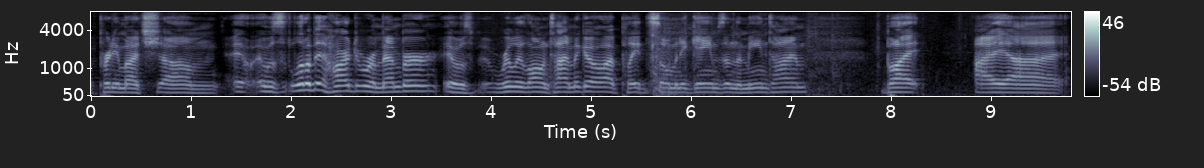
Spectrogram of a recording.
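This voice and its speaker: A man's voice: on the high side, clean tone. A man hosting a gaming channel, chatting casually to viewers in an informal, rambling, conversational way.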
